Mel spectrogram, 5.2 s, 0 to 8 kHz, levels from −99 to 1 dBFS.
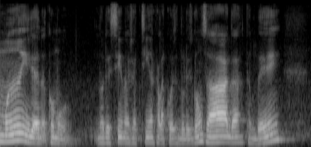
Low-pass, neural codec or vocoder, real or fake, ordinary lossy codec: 7.2 kHz; none; real; none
